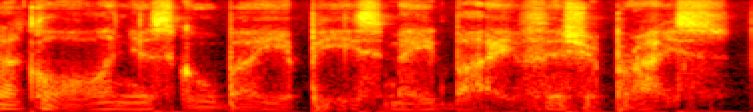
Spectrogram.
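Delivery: low, soft whispered narration. Acted. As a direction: hush it like a secret. Whispered absurd scenario.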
